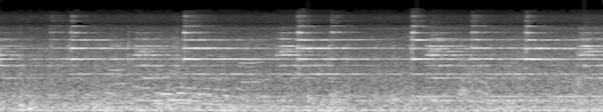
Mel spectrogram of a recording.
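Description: Disneyland Railroad passenger train rolling along the track, heard from inside an open-sided car: a steady rumble with frequent short clicks that ring briefly.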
